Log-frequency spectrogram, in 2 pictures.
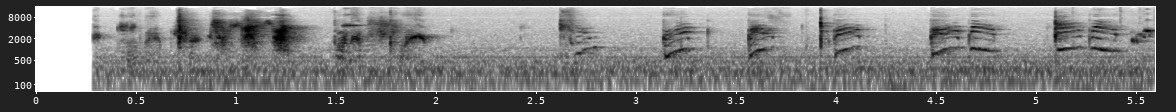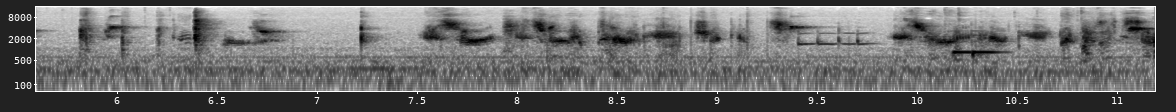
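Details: Two pet parakeets take turns talking to a spoon in dense, loud chattering warbles. Rapid squeaks and buzzy notes mix with repeated short downward-sweeping whistles in an almost continuous stream.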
